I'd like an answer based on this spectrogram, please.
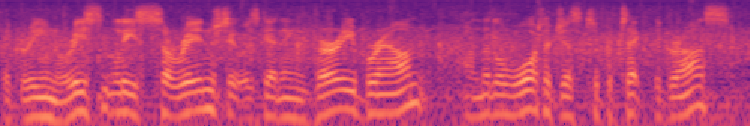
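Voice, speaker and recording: Noticeable background noise and audible room echo surround this man's voice. He speaks at a fairly quick pace with a medium pitch and fairly even intonation. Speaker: golf commentator. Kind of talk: live commentary. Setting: commentary tower beside the course. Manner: soft-spoken.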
